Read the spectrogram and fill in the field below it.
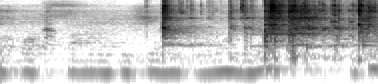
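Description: Metal cans clatter as they are knocked over.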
